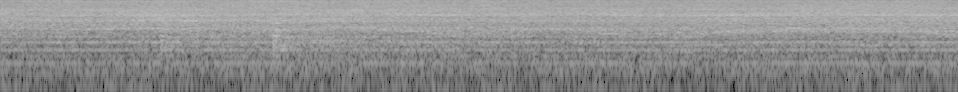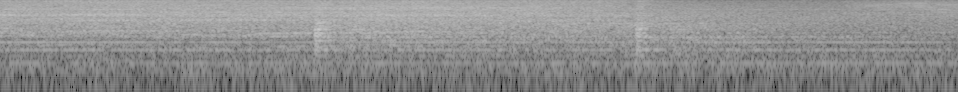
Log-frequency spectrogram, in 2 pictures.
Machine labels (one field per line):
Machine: fan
